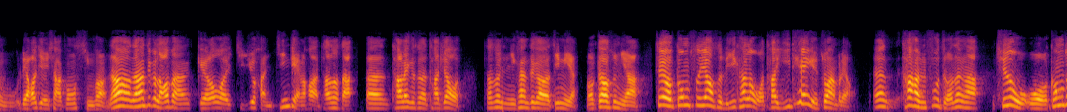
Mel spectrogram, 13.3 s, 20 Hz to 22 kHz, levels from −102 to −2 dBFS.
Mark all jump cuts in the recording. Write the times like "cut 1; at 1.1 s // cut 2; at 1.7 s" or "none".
cut 1; at 8.1 s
